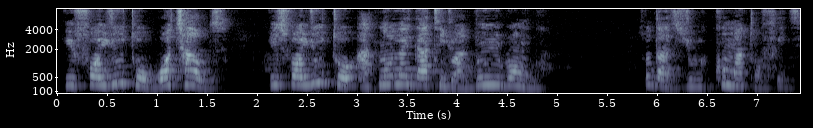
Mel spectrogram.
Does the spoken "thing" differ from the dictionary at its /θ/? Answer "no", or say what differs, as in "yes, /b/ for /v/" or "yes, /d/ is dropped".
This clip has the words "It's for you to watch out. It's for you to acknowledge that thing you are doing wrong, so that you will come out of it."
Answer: yes, /t/ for /θ/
